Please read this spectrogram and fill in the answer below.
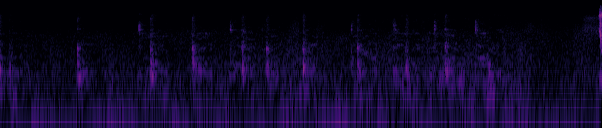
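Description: Near silence with faint, irregularly spaced light clicks of a stylus pen tapping and writing on a tablet screen.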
